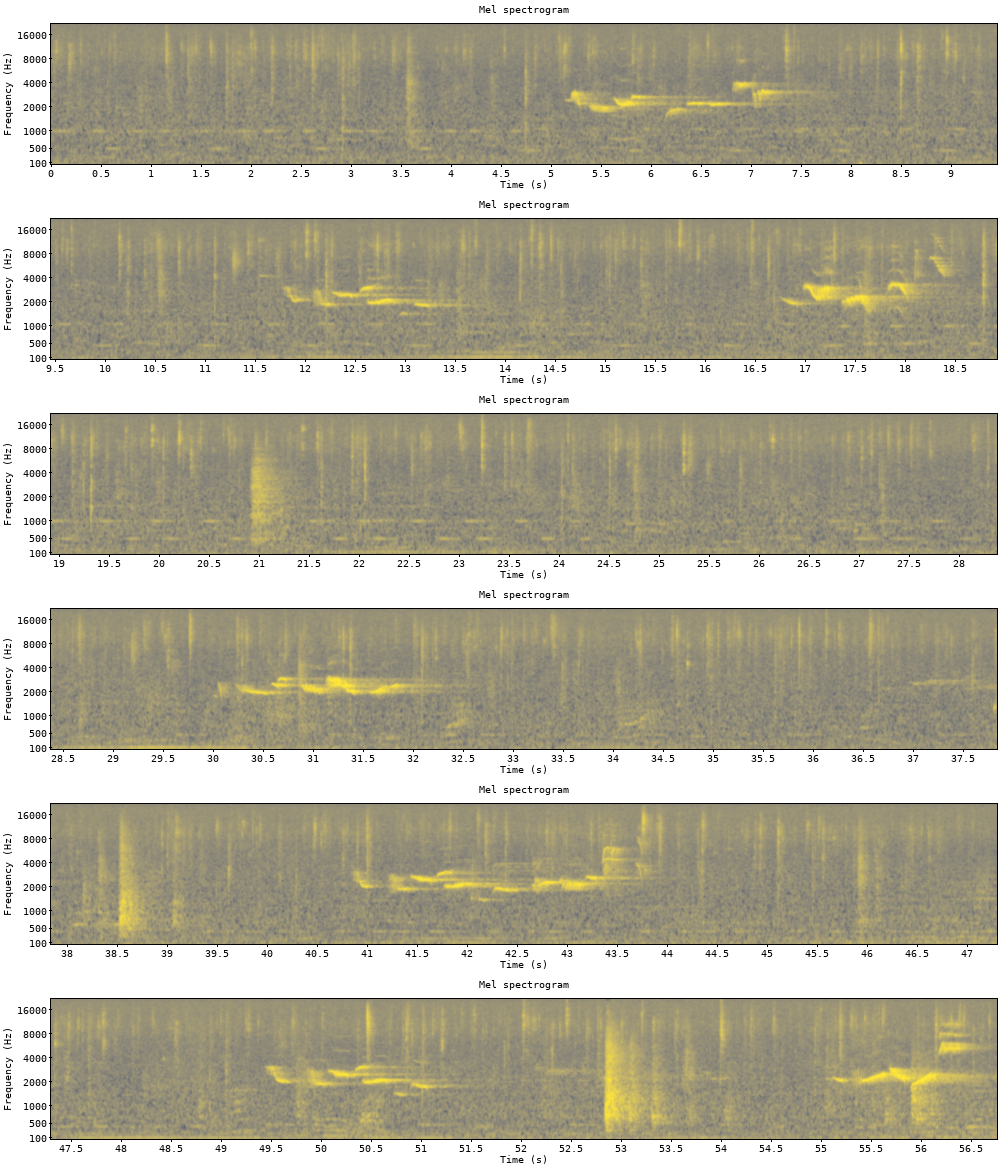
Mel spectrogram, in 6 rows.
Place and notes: The rain ends at the end of the day, around 6PM during summer 2014, and a bird starts to sing, in a peaceful ambiance in an upper Belleville backyard in Paris. Raindrops keep falling on metal and glass. Distant chuch bell.
Paris, France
